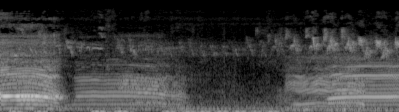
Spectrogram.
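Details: Tame barn cattle give two long, deep moos, the second sliding downward, then a third steadier moo after a short quiet gap, with faint bird chirps in the background.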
